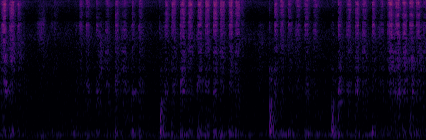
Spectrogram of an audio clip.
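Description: A colored pencil rubs and shades the upper area of a flat paper coloring page lying on a table, while the other hand holds the sheet. Quiet, steady scratchy strokes with bright, hissy bursts repeat throughout, and a few sharper ticks stand out over a low background hum.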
